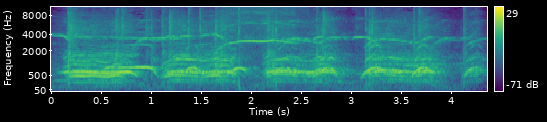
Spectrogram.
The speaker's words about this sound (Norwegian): Voldsom jubel om bord idet de får vite at skipet får lov til å klappe til kai på Malta. Unge gutter hopper og jubler av glede.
